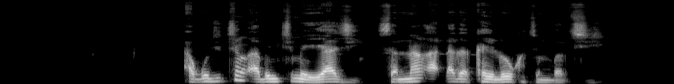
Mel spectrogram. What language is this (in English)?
Hausa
